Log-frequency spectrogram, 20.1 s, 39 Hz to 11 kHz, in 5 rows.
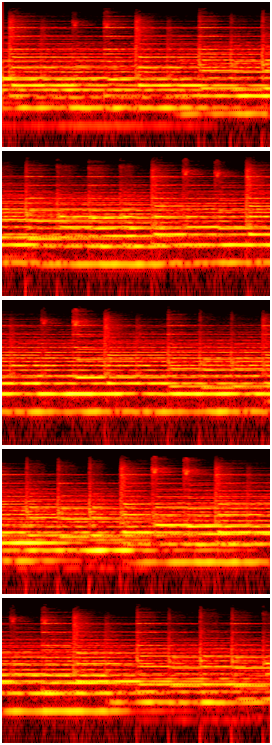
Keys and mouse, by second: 2.4 KP_1, 4.3-7.1 right drag, 7.1 middle click, 7.5-8.5 drag, 8.5-10.9 middle drag, 10.9 b, 11.4-13.1 drag, 14.5 a, 16.3-18.8 typing.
